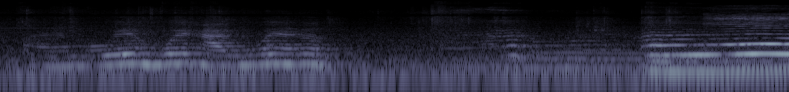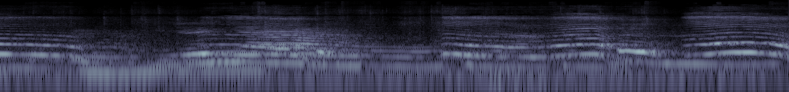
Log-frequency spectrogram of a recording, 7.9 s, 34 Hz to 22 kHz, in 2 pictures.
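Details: High-pitched, rising and falling wails from a 3½-month-old baby boy after his routine vaccination, with an adult's soothing voice nearby.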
